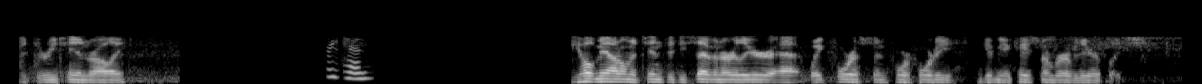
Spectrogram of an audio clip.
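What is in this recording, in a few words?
Police Northeast District Dispatch, p25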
